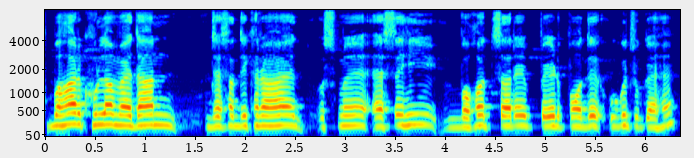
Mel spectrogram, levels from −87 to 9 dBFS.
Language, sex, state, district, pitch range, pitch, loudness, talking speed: Hindi, male, Chandigarh, Chandigarh, 180-200 Hz, 195 Hz, -18 LUFS, 160 wpm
